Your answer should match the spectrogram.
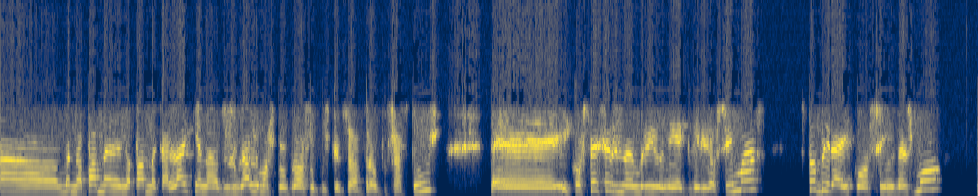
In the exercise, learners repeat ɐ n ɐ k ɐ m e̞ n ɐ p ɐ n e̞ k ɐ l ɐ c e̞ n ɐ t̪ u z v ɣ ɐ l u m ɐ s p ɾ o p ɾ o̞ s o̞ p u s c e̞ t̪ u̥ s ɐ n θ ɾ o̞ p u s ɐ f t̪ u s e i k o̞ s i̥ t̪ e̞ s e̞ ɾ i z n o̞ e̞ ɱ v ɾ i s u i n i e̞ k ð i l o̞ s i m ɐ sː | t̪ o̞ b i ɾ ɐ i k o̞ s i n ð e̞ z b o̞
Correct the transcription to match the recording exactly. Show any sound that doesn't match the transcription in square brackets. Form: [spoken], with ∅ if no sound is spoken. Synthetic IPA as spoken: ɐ n ɐ [p] ɐ m e̞ n ɐ p ɐ [m] e̞ k ɐ l ɐ c e̞ n ɐ t̪ u z v ɣ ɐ l u m ɐ s p ɾ o p ɾ o̞ s o̞ p u s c e̞ t̪ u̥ s ɐ n θ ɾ o̞ p u s ɐ f t̪ u s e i k o̞ s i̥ t̪ e̞ s e̞ ɾ i z n o̞ e̞ ɱ v ɾ i [∅] u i n i e̞ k ð i l o̞ s i m ɐ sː | t̪ o̞ b i ɾ ɐ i k o̞ s i n ð e̞ z [m] o̞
